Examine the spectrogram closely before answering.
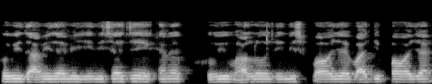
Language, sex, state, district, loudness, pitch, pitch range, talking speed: Bengali, male, West Bengal, Kolkata, -15 LUFS, 130 Hz, 125-130 Hz, 195 wpm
